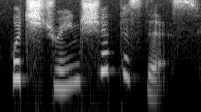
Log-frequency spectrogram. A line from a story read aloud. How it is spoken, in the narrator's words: he cried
